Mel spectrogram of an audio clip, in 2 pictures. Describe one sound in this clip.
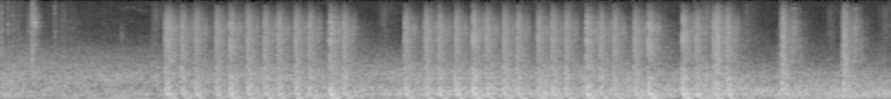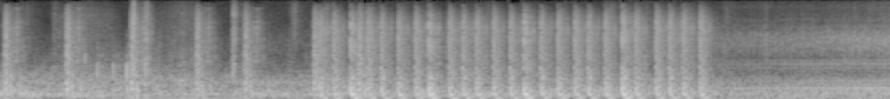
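Quick rustling steps move through dry grass.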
